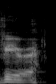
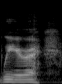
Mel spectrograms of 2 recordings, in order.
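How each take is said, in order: First: The name begins with a V sound. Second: The name begins with a W sound. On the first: "this is probably pronounced Vera" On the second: "I see the W as a W and not a V"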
